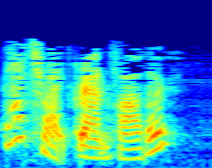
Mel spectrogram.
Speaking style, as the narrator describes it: she exclaimed

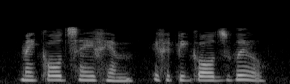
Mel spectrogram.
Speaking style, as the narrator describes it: The poor girl, true to her stern theology, gasped out

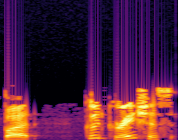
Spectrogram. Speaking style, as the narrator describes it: exclaimed the surprised Jimfred

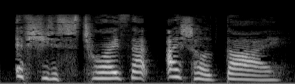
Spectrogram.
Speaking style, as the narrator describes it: cried the girl

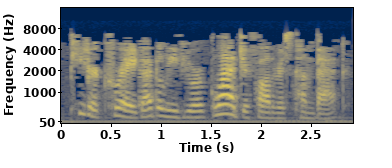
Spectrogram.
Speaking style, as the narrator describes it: cried the Story Girl

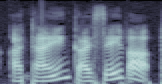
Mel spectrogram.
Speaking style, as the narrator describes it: she said with a giggle

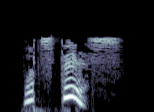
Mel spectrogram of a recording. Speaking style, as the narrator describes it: I gasped

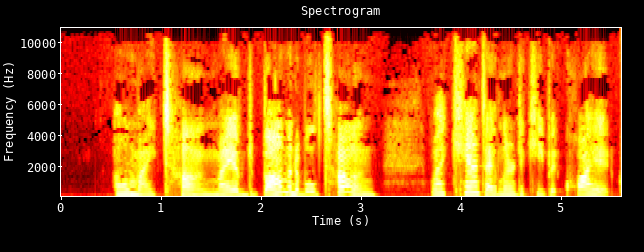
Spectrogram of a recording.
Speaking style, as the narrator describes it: groaned Joe, remembering words which had been her undoing

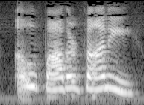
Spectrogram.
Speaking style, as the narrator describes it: pleaded Flame

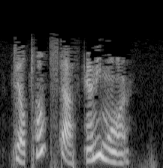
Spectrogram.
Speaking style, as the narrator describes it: cried Polly merrily

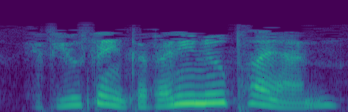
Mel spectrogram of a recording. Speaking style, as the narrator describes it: whispered Ben behind his hand

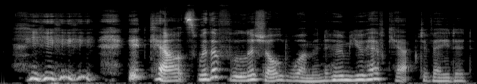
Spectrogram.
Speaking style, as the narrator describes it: replied Mademoiselle with her wriggling laugh

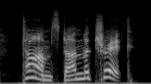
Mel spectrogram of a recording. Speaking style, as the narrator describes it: yelled Ned

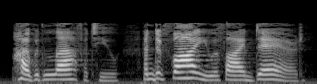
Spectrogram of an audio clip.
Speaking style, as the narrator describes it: she cried

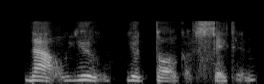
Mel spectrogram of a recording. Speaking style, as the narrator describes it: he snarled in a sudden snapping of restraint

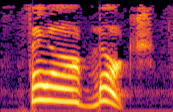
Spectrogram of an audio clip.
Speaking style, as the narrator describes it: the captain screamed to the private

